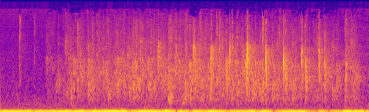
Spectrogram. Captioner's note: audience clapping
